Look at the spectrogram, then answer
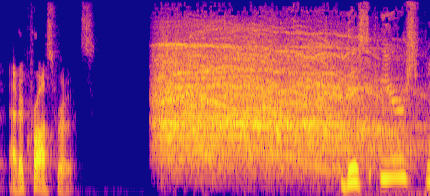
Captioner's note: cheering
